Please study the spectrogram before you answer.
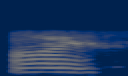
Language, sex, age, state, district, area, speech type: Goan Konkani, female, 18-30, Goa, Murmgao, urban, conversation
